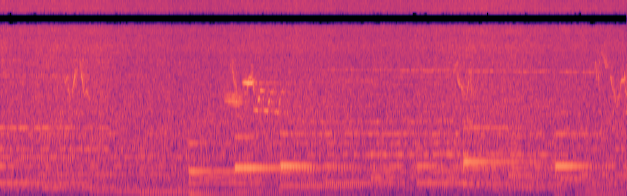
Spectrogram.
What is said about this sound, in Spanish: Escucha el caer del agua de la cascada y cómo fluye libremente por el arroyuelo.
